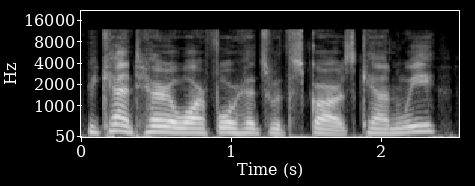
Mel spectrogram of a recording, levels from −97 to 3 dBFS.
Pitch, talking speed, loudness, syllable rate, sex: 160 Hz, 215 wpm, -17 LUFS, 5.2 syllables/s, male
